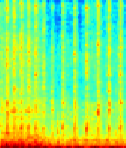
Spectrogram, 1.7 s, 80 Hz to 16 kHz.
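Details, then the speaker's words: 1971 Plymouth Hemi Cuda, owned 17 years, being brought back to running: lumpy idle with a sharp puffing tick on each exhaust pulse over the deep V8 rumble; the exhaust manifold is leaking and is warped, needing machining flat. "go over this way more yeah it sounds ter terrible"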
